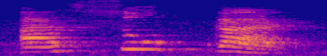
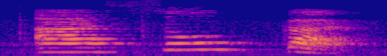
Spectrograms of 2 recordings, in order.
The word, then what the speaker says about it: azúcar: Azúcar. Azúcar. Su sílaba tónica recae en su.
